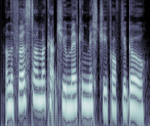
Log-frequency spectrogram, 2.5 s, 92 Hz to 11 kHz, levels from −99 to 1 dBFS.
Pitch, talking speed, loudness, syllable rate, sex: 200 Hz, 285 wpm, -17 LUFS, 6.2 syllables/s, female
